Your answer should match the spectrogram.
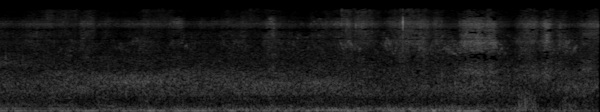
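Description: Tractor engine idling steadily nearby, a low even hum that fades away about five seconds in.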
